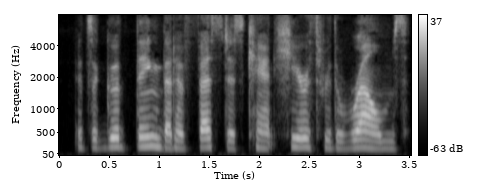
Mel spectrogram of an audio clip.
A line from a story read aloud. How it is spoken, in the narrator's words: Erebus chuckled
